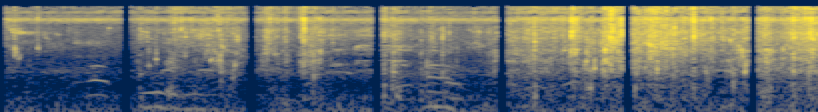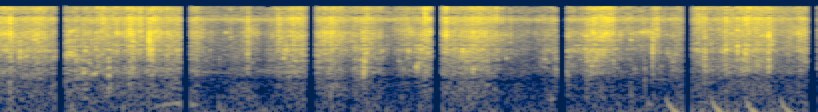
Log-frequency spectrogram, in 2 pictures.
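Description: Splashing and sloshing of shallow muddy pond water with the rustle of water hyacinth being pulled and pushed aside by hand, a steady noisy wash through most of it. The sound is broken by brief silent dropouts about every second and a quarter, and a voice is heard near the end.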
